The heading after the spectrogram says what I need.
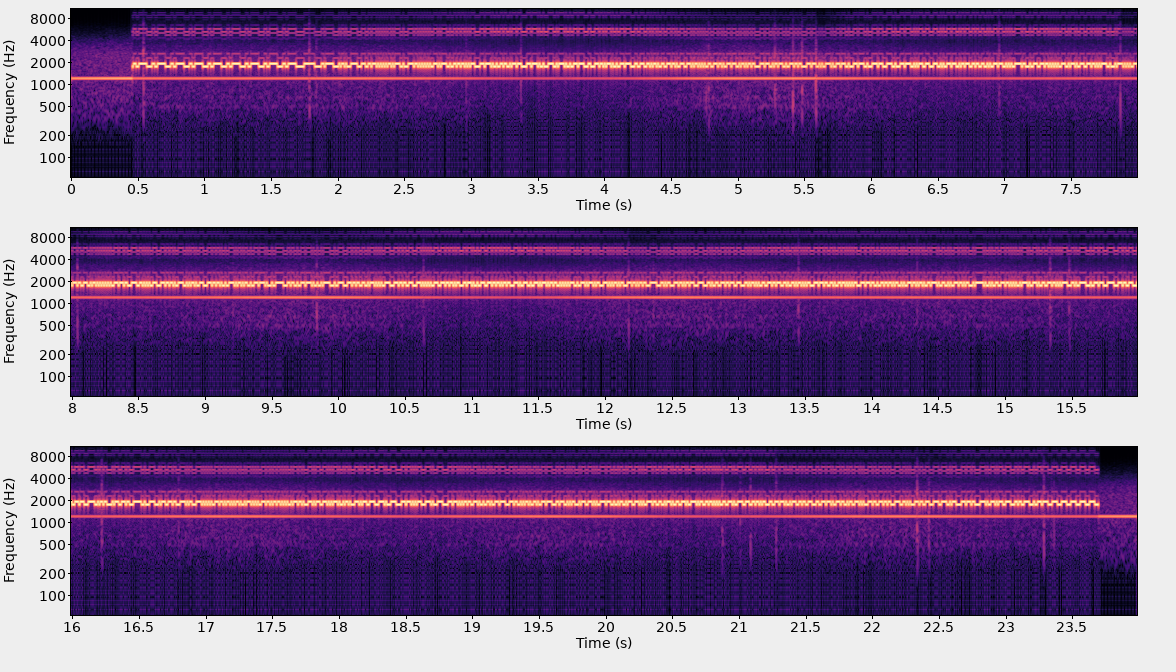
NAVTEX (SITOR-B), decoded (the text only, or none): ORKP NCJH OSAE MLLP CFDM VWWA CDDF BBRT WRFY KMPG BIJA HVIR ZBPQ FUQR ZGGA ALCG SGFP NDGJ TLRL AAZF WTOV GRGH YPUJ AKYJ FNAG CTBH ILVP UZSI FYMK VCFM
